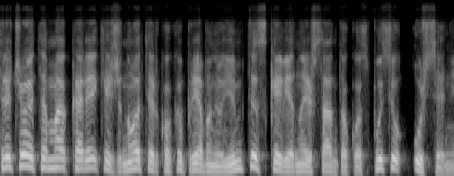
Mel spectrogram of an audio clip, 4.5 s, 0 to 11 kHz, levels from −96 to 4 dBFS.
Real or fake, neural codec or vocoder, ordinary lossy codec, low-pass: real; none; Opus, 16 kbps; 7.2 kHz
